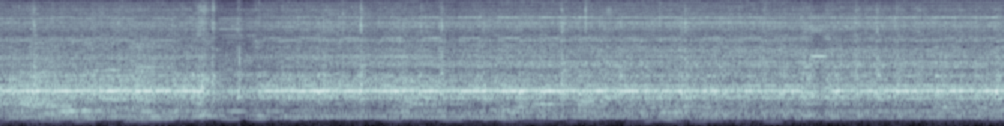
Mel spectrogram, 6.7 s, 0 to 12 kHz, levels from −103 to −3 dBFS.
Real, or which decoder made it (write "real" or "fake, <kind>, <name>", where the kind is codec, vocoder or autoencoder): real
